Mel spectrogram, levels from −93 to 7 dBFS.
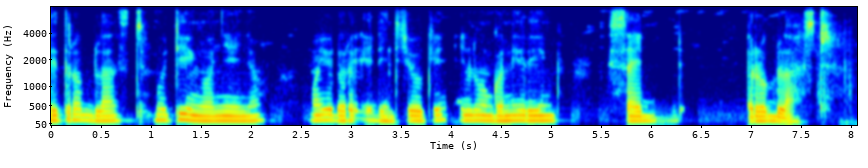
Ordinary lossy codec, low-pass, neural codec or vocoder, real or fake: Opus, 32 kbps; 7.2 kHz; none; real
